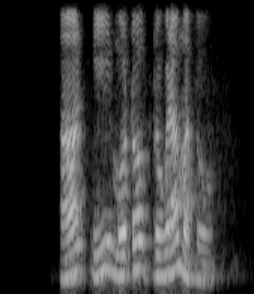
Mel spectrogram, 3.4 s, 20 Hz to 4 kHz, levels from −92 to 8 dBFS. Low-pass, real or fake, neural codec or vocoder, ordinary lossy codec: 3.6 kHz; real; none; Opus, 64 kbps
